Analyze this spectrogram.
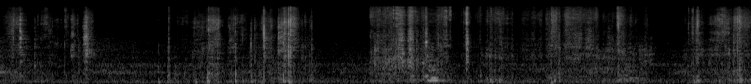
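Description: Plastic packing material and foil-lined padded bags rustling and crinkling as they are handled, in irregular spells with scattered sharp clicks and taps.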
